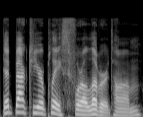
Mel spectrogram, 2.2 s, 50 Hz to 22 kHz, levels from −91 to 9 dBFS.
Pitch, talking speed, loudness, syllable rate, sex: 155 Hz, 250 wpm, -17 LUFS, 5.4 syllables/s, male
